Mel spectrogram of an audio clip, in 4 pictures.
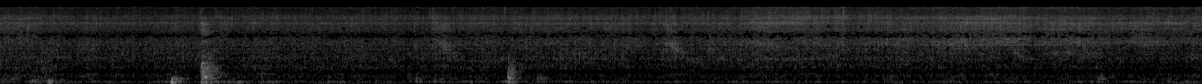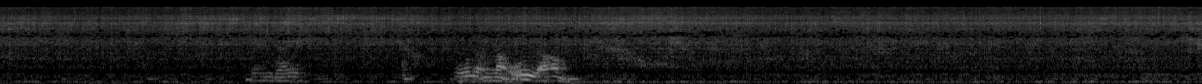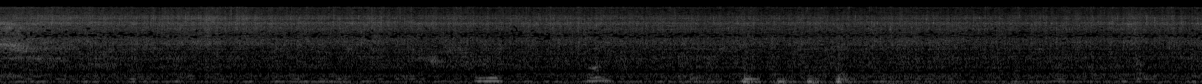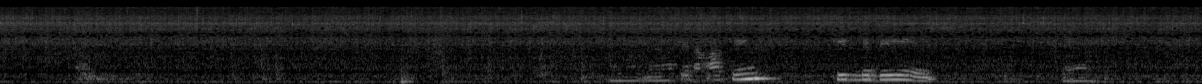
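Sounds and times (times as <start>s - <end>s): food sizzling in a frying pan: 0.0s - 48.0s.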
